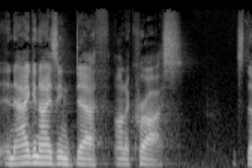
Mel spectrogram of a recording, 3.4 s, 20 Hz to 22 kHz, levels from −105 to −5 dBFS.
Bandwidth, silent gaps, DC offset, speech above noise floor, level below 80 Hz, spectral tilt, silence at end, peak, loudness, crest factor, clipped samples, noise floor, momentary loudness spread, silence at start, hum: 17.5 kHz; none; under 0.1%; 43 dB; -76 dBFS; -4.5 dB/octave; 0 s; -12 dBFS; -31 LUFS; 20 dB; under 0.1%; -74 dBFS; 14 LU; 0 s; none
